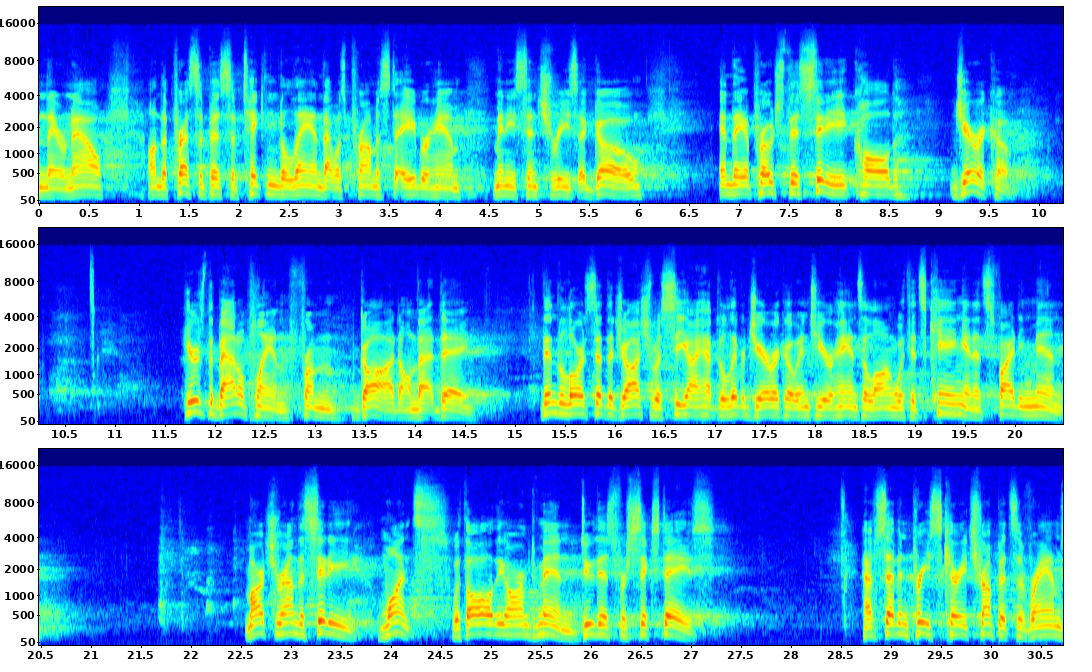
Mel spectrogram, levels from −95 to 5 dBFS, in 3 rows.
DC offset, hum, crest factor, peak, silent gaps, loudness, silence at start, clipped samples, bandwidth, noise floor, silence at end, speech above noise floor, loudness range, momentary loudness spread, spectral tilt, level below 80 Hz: under 0.1%; none; 24 dB; -2 dBFS; none; -25 LUFS; 0 s; under 0.1%; 15.5 kHz; -64 dBFS; 0 s; 39 dB; 4 LU; 9 LU; -3.5 dB/octave; -80 dBFS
